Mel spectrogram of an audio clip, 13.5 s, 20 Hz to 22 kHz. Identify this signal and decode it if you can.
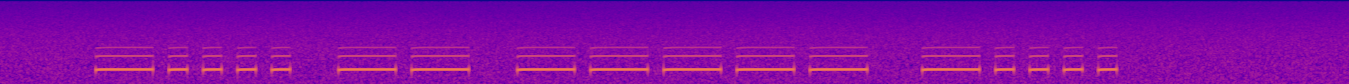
Morse code, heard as a keyed tone, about 7 wpm, 720 Hz. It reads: 6M06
